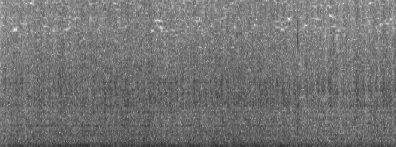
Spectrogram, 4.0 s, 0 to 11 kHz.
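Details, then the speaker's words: Petrol car idling loud and uneven during a plug-wire pull test; pulling each wire in turn shows cylinder 4 is dead, possibly due to a dead spark plug or broken plug wire. "Nah jadi kan suaranya pincang kita coba cabut satu-ke-satu tak berfungsi Agar kita tahu Suci mana yang menyebabkan mobil ini bincang"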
